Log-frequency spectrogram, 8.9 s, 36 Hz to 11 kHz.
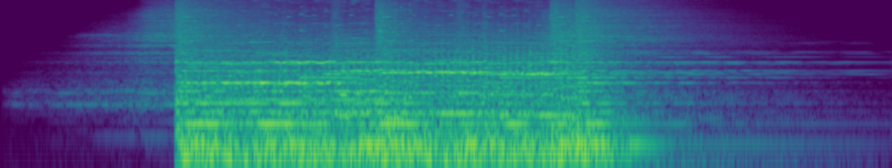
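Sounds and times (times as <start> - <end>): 
vampire lair music stinger: 1.8 - 7.6.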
